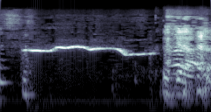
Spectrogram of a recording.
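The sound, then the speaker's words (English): A person whistles one long, clear, sustained note that holds steady and then drops slightly in pitch near the end, followed by a burst of loud, noisy voices; a scene near the end of the Marvel film Black Widow in which her sister whistles. “There was, like, the one clip at the end where, like, her sister whistles, and you're like, is she gonna whistle back?”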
